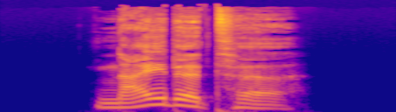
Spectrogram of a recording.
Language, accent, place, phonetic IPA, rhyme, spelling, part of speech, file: German, Germany, Berlin, [ˈnaɪ̯dətə], -aɪ̯dətə, neidete, verb, De-neidete.ogg
- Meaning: inflection of neiden: 1. first/third-person singular preterite 2. first/third-person singular subjunctive II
